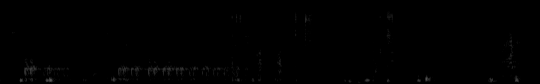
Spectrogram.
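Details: Yorkshire Terrier puppies, seven weeks old, of a litter from a mother named Oreo, indoors; soft whines and whimpers with faint chewing and clicking noises around them.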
